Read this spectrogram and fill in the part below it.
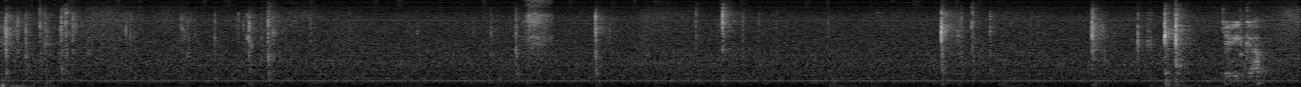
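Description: Someone types on a computer keyboard in quick, irregular bursts of light clicks, spread through the passage with a few sharper key strikes near the end, set against a quiet room hum.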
